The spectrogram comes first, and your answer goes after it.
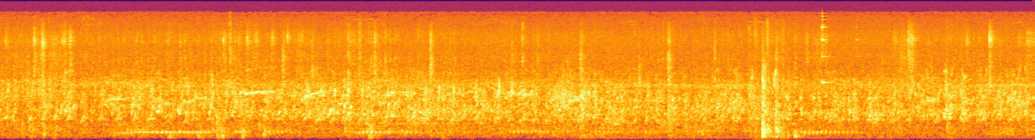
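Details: Guinea pig popcorning in its newly cleaned cage, repeating short low humming chirps every second or two over light pattering and rustles, with one louder knock near the middle.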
